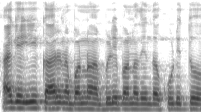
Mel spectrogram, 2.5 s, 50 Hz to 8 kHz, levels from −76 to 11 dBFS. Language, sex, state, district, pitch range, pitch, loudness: Kannada, male, Karnataka, Koppal, 140-150 Hz, 145 Hz, -14 LUFS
